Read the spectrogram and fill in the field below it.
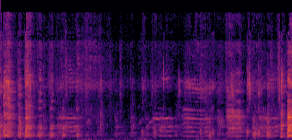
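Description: Laying hens and a brood cock cluck steadily at close range in a farm coop, a busy overlapping chatter of fowl calls without any talking.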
